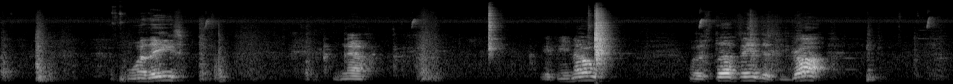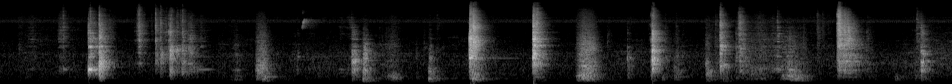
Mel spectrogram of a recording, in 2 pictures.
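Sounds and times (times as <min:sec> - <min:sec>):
hard objects clicking and knocking: 0:10.1 - 0:11.7, 0:13.0 - 0:13.3, 0:14.2 - 0:15.1, 0:15.8 - 0:18.9.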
